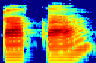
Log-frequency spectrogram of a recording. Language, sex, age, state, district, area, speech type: Bengali, male, 18-30, West Bengal, Alipurduar, rural, read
